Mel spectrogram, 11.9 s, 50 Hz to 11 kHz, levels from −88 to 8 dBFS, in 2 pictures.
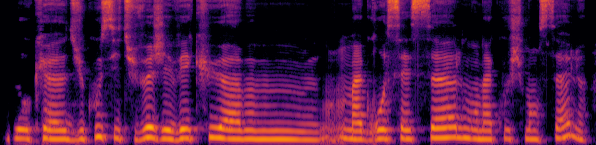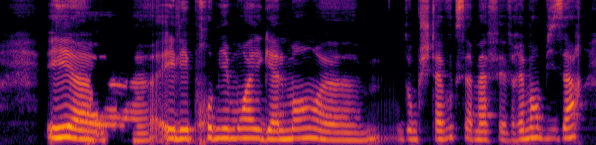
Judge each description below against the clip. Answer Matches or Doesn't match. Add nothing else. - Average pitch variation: Doesn't match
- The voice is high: Matches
